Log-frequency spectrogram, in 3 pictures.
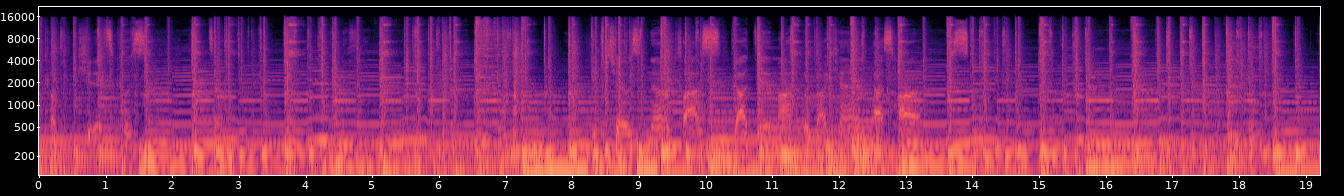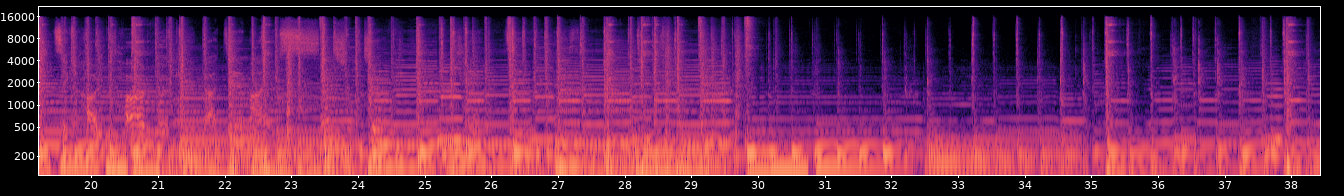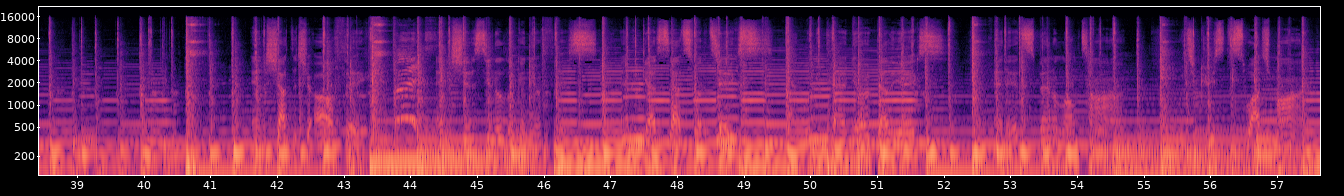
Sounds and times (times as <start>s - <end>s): Music: 0.0s - 57.6s.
